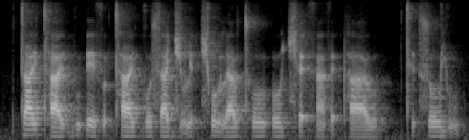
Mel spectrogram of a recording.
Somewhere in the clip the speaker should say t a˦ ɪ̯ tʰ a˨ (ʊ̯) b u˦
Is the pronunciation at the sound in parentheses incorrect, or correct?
incorrect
